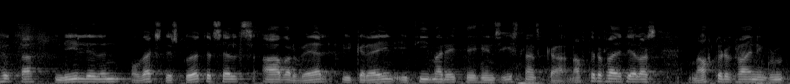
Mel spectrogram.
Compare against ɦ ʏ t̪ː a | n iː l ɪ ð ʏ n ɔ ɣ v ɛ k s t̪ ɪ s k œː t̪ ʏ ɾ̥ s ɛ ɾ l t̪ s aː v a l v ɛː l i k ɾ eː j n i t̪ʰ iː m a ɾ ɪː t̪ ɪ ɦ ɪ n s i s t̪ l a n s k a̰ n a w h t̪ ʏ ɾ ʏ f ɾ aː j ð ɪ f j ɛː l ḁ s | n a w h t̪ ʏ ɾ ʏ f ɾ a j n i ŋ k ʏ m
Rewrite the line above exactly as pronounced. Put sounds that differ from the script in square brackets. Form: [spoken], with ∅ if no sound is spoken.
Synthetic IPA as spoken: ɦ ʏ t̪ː a | n iː l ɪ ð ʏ n ɔ ɣ v ɛ k s t̪ ɪ s k œː t̪ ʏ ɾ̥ s ɛ [∅] l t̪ s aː v a [ɾ] v ɛː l i k ɾ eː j n i t̪ʰ iː m a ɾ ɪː t̪ ɪ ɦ ɪ n s i s t̪ l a n s k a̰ n a w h t̪ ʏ ɾ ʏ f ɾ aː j ð ɪ f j ɛː l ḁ s | n a w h t̪ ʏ ɾ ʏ f ɾ a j n i ŋ k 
